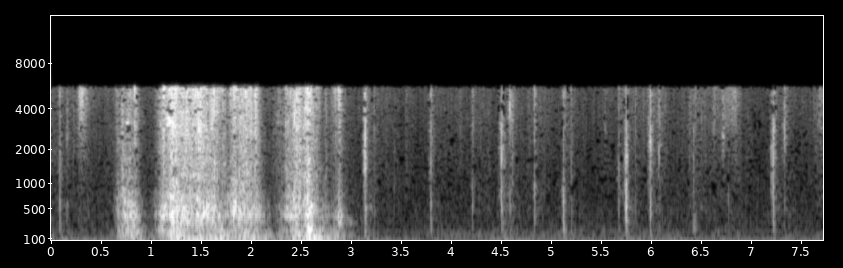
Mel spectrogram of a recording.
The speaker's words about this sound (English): Now we'll open the door and take inventory.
